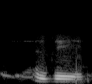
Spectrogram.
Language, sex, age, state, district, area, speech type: Dogri, male, 30-45, Jammu and Kashmir, Udhampur, rural, conversation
